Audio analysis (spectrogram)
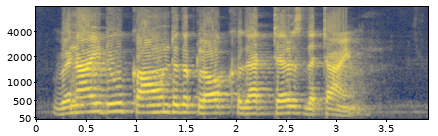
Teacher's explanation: When I forms a pair, do count forms the second pair, the clock forms the 3rd pair, that tells forms the 4th pair, the time forms the 5th pair of syllables. And in the first pair of syllables, when is unstressed, I is stressed. Do count, do is unstressed, count is stressed.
